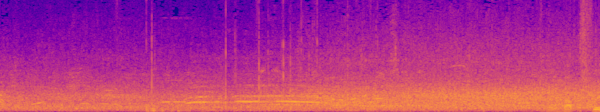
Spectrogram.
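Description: Football stadium crowd: a steady din of many voices that grows slightly louder about halfway through.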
